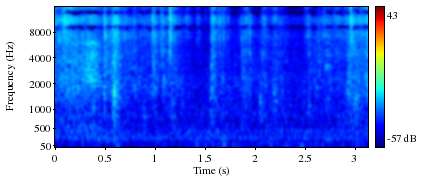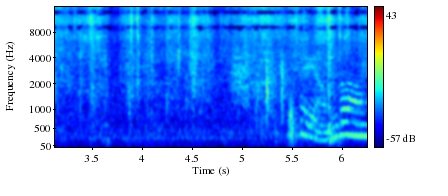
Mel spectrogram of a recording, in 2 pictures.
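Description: Faint, soft rustling and patting of hands pressing a sheet of paper down onto painted bubble wrap, with a low steady hum underneath; a voice speaks briefly near the end.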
